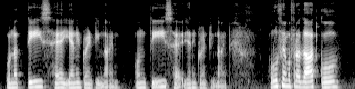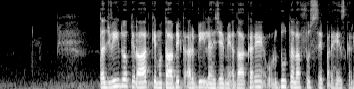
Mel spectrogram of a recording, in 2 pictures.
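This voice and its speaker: A man teaching Quran reading, explaining where each letter is made and reciting the letters slowly and carefully. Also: on the high side, vocal fry, sharp tone. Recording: dull lo-fi recording.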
